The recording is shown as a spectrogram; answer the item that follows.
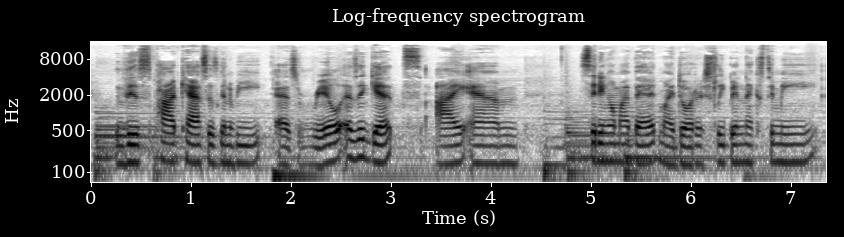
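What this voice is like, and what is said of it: Voice affected by a cold. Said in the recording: “I have a little bit of a cold.”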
